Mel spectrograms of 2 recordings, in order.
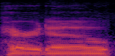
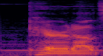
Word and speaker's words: Peridot: And yes, I know that generally it's pronounced Peridot, but as far as the show, it's pronounced Peridot. Also, it can be both Peridot and Peridot. Both pronunciations are considered correct.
